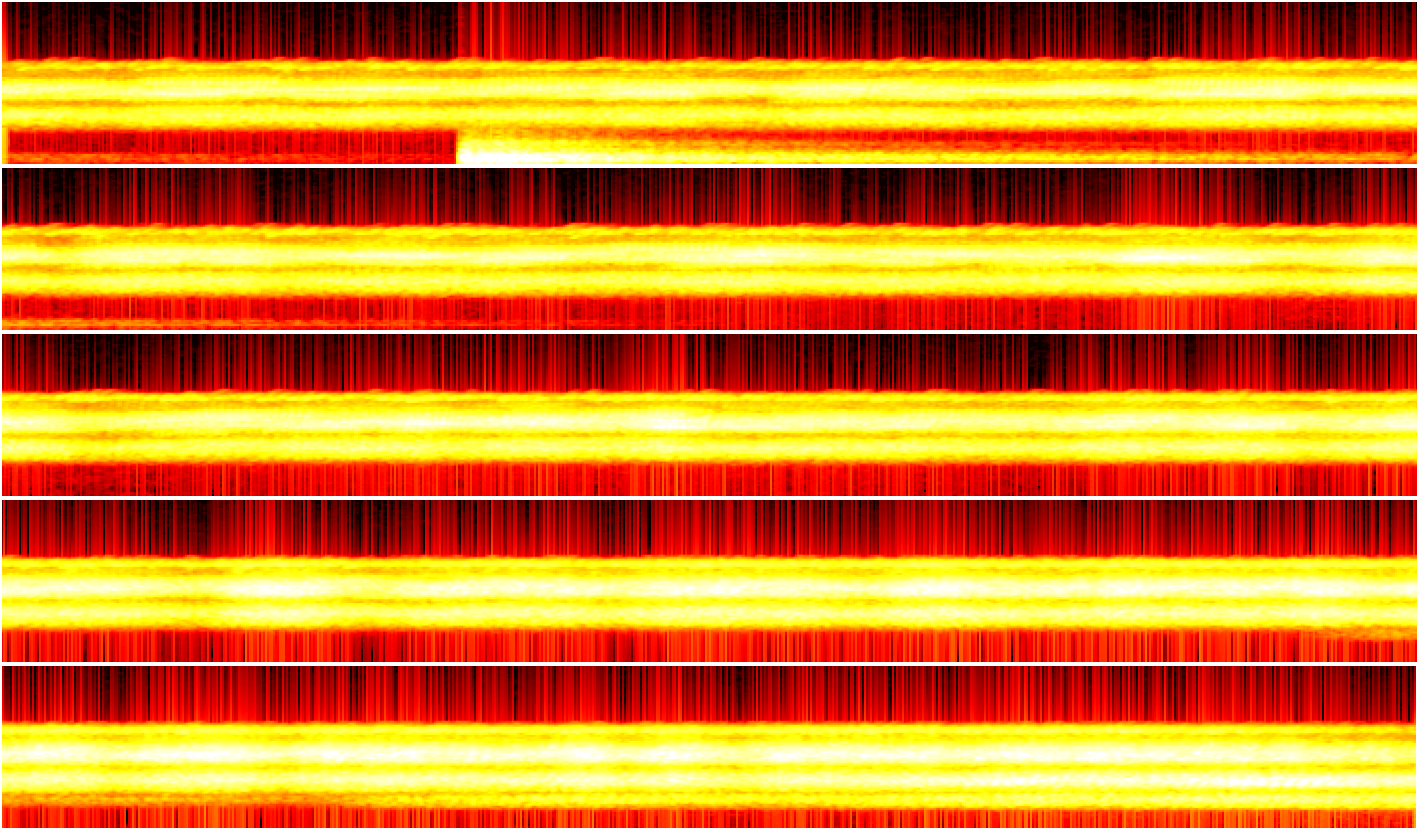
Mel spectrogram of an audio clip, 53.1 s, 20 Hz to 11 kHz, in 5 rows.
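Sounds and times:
low rumble: 0:03.5 - 0:08.3.

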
